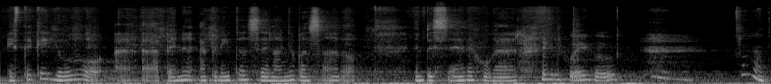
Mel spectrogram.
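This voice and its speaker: A woman streaming soft-spoken ASMR tarot readings, chatting in an unhurried, rambling way and often slipping into whispers. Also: on the low side, steady tone. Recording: roomy reverb with clear background noise.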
